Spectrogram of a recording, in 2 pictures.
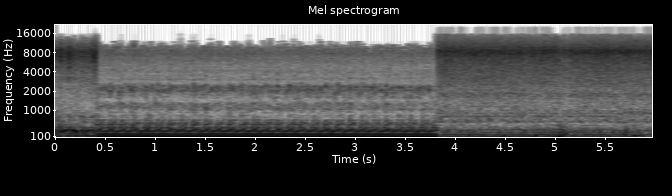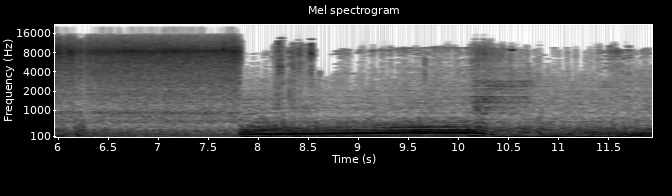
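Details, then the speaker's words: PT Cruiser GT after preventative maintenance to cure idle/startup misfire, cold damp day, long sitting: steady even cold idle, no stumbling or misfire, faint belt-like whine; idle normal, sounds much better. "So already just starting the car up from a cold start, it sounds way better. The idle isn't doing anything weird, which on a day like today, it probably would have."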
